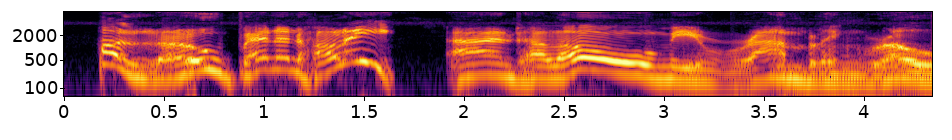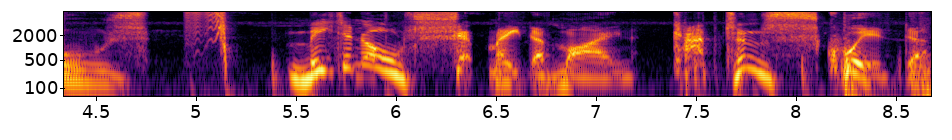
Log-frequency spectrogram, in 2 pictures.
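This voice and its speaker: A cartoonish character voice drawls along at a very slow pace. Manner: hearty, blustering.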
